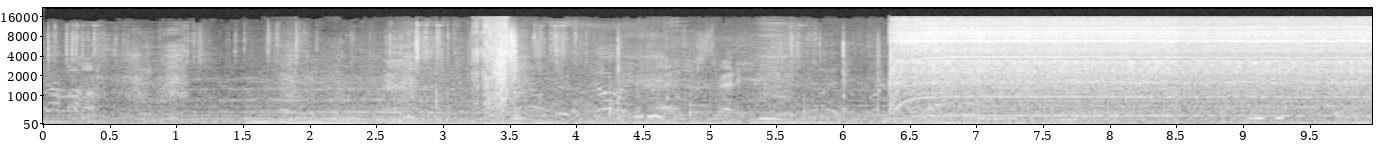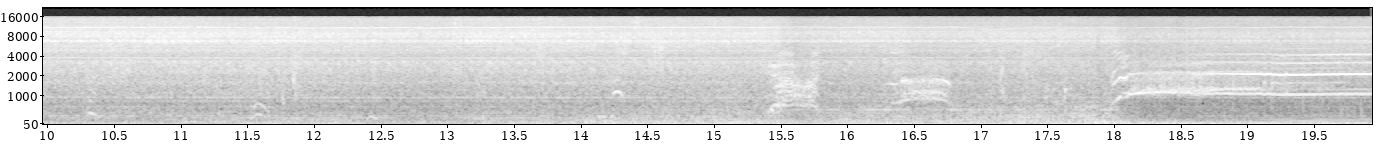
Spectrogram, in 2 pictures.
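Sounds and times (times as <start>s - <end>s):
surgical drill whine: 6.4s - 19.9s.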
